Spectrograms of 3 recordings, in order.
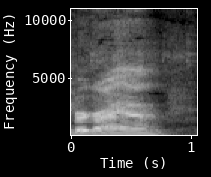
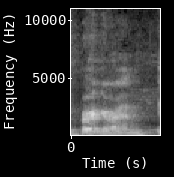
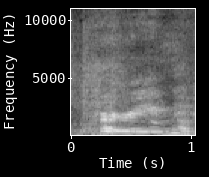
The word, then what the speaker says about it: Burgerim: It says, I said, how do you say Burger I Am? And it's the name Burger, it's Burgerim. It's Hebrew for many burgers. – Oh. – And it's traditionally pronounced Burgerim.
